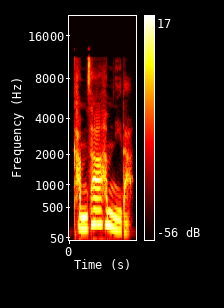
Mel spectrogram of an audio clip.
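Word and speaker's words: 감사합니다: Kamsahamnida. Kamsahamnida. This is your go-to for strangers, service workers, professional settings. Kam sa ham ni da. Five syllables. Try it.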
